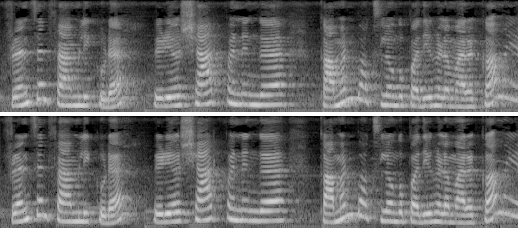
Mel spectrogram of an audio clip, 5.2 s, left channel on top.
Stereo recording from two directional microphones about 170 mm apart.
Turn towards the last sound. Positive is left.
turn(degrees=-40)  # may be behind; listen again after turning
